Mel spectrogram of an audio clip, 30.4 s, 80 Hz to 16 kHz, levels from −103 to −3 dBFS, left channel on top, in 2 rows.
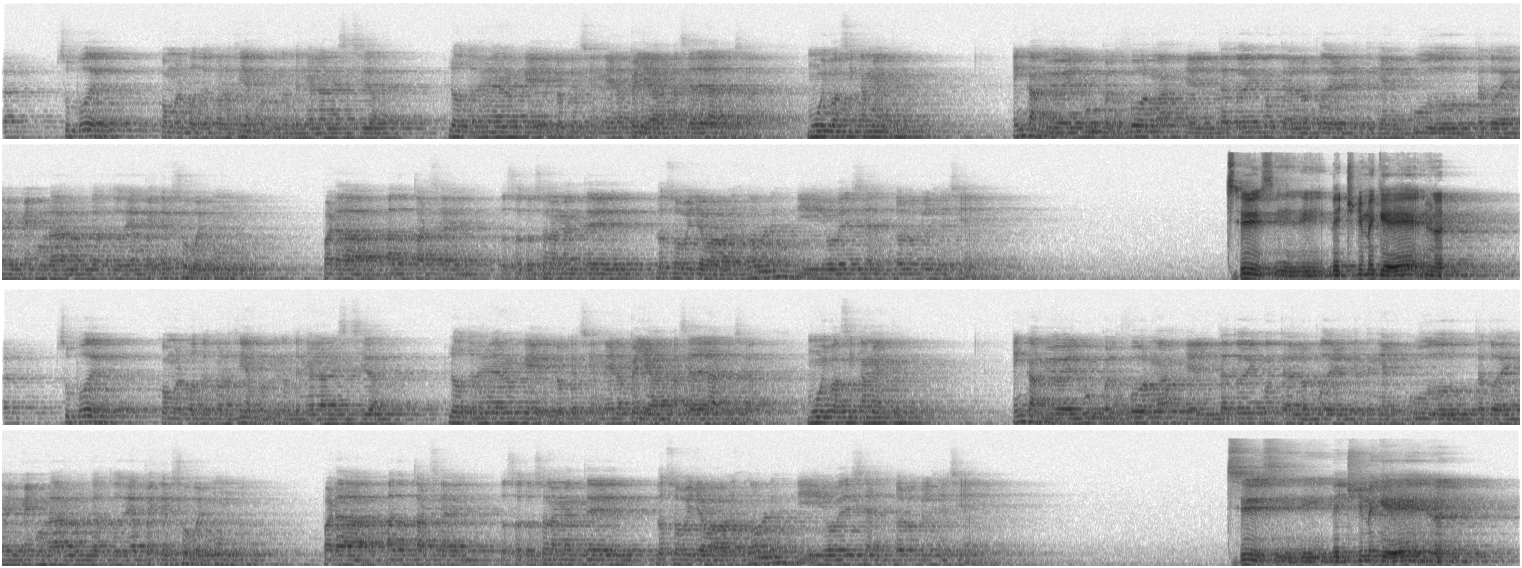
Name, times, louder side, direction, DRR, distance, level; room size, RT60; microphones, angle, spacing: voice 1, 0.5-1.1 1.6-3.8 4.5-7.6 8.0-9.1 10.1-17.7 18.4-19.9 20.2-24.9, equal, 10° right, -2 dB, 0.7 m, -33 dB
voice 2, 27.4-29.6, left 6 dB, 90° left, 9 dB, 0.4 m, -22 dB
6.8 x 6.6 x 3.7 m, 2.3 s
head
